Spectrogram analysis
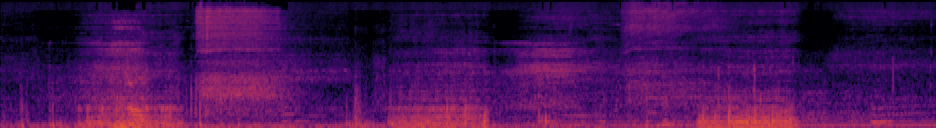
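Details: Two sisters sleeping, snoring in overlapping turns, rough throaty snores with hissing breaths between: snoring.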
